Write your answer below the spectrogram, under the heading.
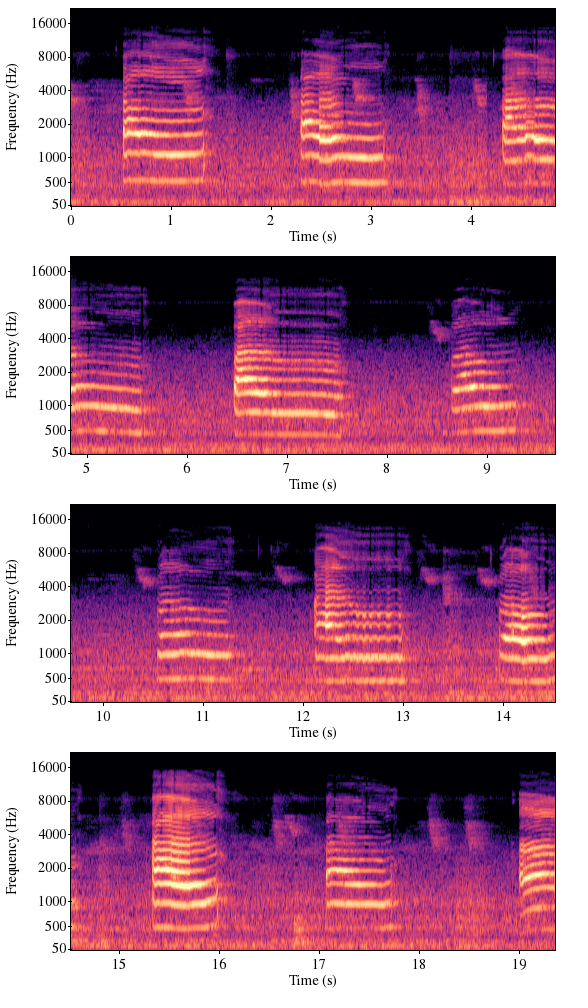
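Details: Mother cat calling her kittens, giving a long series of harmonic meows about every two seconds, some rising then falling, some short and clipped, over a quiet low hum.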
